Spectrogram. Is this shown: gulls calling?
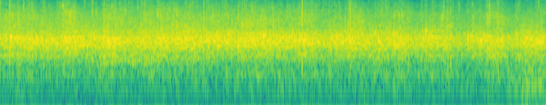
no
